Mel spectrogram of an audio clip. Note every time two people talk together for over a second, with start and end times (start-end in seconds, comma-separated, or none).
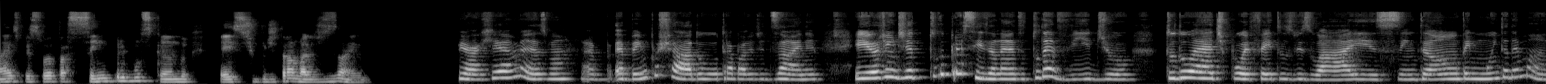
none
